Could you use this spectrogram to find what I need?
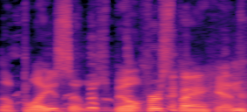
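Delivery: folksy ad voiceover tagline delivery.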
